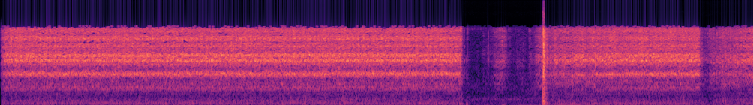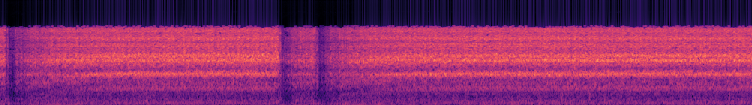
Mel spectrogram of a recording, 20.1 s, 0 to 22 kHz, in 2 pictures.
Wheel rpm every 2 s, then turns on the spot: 160, 160, 140, 80, 120, 140, 130, 130, 160, 160.
none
